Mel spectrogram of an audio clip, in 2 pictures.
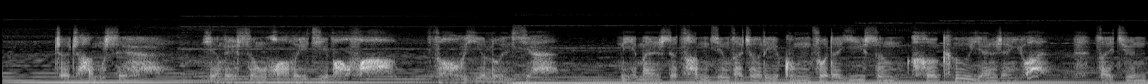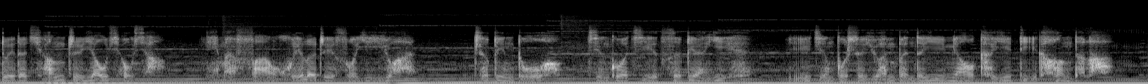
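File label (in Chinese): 角色 男 中年 密室旁白 留声机留言; 角色-男27-中年-密室旁白-留声机留言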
